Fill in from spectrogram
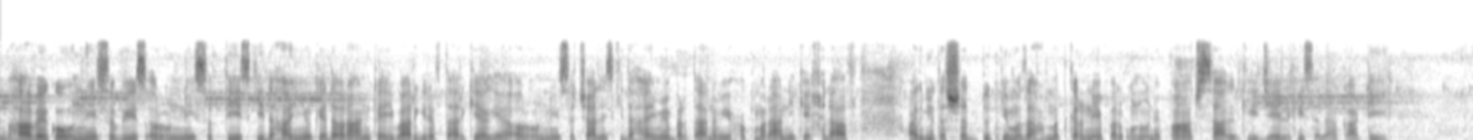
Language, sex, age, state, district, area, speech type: Urdu, male, 45-60, Uttar Pradesh, Aligarh, rural, read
